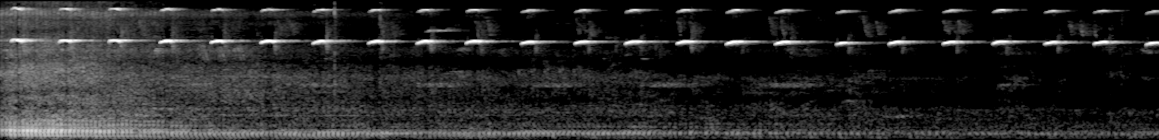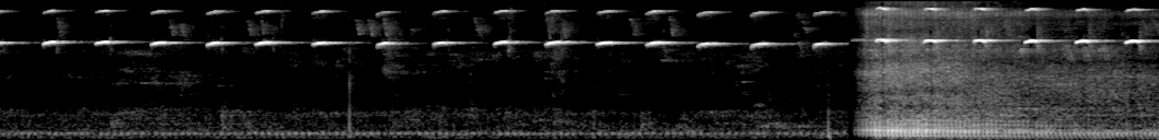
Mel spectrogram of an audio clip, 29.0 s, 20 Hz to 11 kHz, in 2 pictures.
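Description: A bird chirping over and over: one short high call roughly every 0.6 seconds, evenly spaced, over a low steady background hum. The sound breaks off for a moment about 25 seconds in and starts again.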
